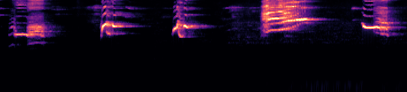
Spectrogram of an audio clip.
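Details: Oriental magpie-robin lure song: short slurred whistles repeated at irregular intervals of about a second, then a longer harsh rasping phrase and one more clear whistle.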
